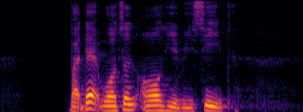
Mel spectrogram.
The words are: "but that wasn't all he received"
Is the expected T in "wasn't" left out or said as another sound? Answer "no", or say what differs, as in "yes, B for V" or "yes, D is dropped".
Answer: no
